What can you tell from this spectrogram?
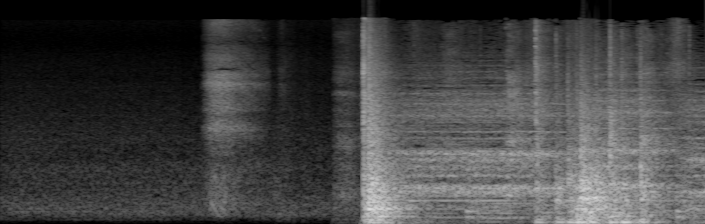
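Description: Low hiss, then a short rush of noise about two seconds in. Loud dramatic music starts suddenly about three and a half seconds in, with heavy thuds of a fist banging on a wooden door.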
